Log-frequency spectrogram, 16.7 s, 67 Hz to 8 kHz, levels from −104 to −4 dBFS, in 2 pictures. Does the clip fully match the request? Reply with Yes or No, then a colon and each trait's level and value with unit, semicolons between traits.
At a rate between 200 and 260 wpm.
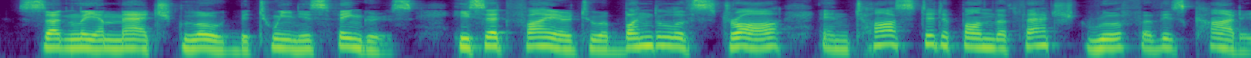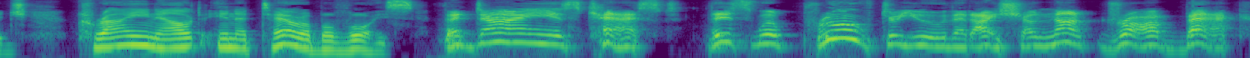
No: average, 165 wpm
